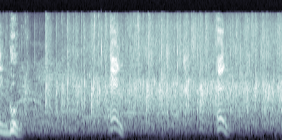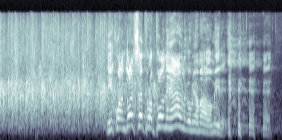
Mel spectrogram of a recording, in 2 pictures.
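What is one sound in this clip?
A crowd applauds and cheers in a large room.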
